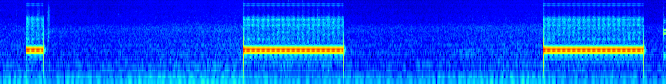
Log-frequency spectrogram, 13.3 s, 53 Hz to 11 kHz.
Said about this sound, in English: Can we get through this pulsating dial tone? I dial 9 first, right? Okay, that doesn't pulsate anymore.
